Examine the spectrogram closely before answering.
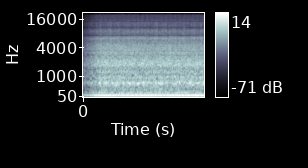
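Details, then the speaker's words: Nissan L28ET six at idle after new manifold gasket fixed misfire; much smoother, steady low hum with no dropped beats, firing cleanly on all cylinders. "Okay. Much smoother running. It's the idle."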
